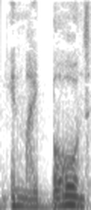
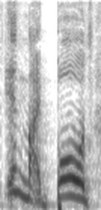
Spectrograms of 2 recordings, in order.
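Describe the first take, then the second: First: Said in the usual way. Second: High, loud mock wail; dramatic shout. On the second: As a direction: bellow it like a tortured soul. Builds to a mock outburst.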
